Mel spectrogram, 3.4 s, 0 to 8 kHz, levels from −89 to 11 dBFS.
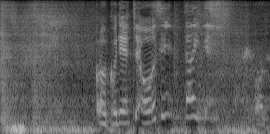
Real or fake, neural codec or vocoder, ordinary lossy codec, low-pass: fake; codec, 16 kHz, 0.8 kbps, ZipCodec; none; none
